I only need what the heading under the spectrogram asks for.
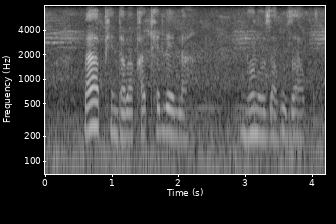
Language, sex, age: Xhosa, female, 32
